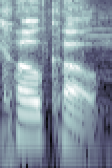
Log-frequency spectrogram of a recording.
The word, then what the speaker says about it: Cocoa: ken's and it's pronounced coco pronounce coco coco i just want to just take the a out yep they could and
